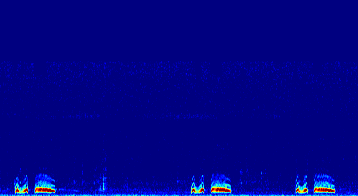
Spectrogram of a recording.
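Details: Spotted dove cooing to stimulate other doves, three phrases in about seven seconds, each a brisk double note leading into a longer mellow coo, with soft background noise.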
